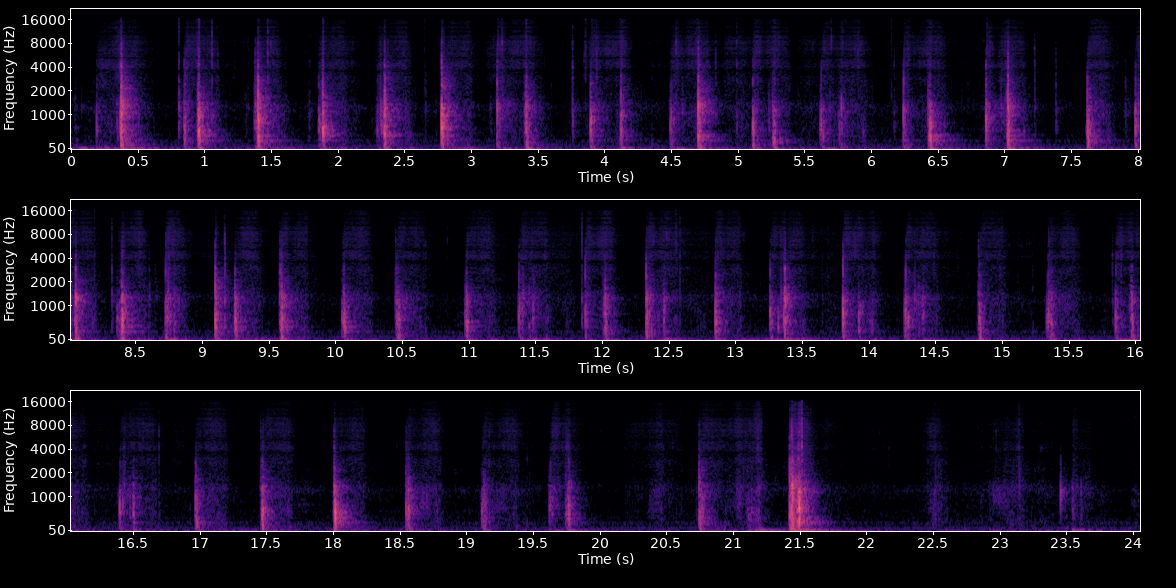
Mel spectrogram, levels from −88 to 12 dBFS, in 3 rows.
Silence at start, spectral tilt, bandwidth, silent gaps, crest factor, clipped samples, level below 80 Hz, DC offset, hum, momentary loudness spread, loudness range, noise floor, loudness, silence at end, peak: 0 s; -4.5 dB/octave; 16.5 kHz; none; 34 dB; under 0.1%; -52 dBFS; under 0.1%; none; 21 LU; 10 LU; -63 dBFS; -40 LUFS; 0.3 s; -8 dBFS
